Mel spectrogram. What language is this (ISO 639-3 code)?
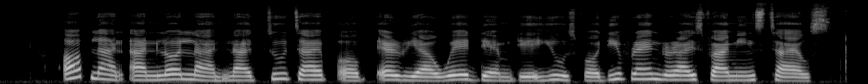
pcm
